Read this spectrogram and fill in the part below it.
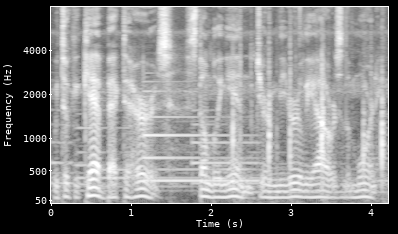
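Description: An actor playing a world-weary, hard-drinking detective in a noir radio play, with wry, understated delivery. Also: male voice, sits low, steady tone, fairly quick, music in the background. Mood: wry, brooding. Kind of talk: noir radio drama narration.

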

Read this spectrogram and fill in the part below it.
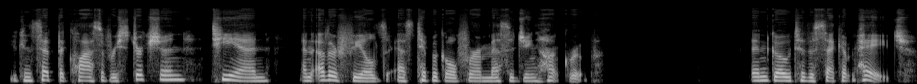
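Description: A woman reading scripted narration for a technical demonstration in a measured, instructional manner. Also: lowish voice, dry recording, clean studio sound. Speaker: software tutorial narrator.

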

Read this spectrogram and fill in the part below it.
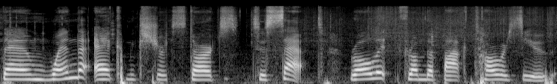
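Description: A young woman in her twenties whose first language is Japanese, giving slow, careful step-by-step cooking instructions in a casual vlog from a small home kitchen. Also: a little high, steady tone, darkish tone, a little hiss or hum, rough recording. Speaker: cooking vlogger.

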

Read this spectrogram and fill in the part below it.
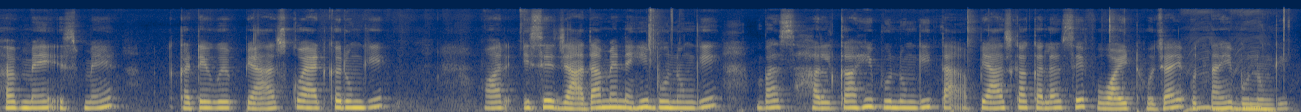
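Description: A woman's voice: medium pitch, steady tone, warm tone. A woman hosting a home cooking channel, patiently narrating each step of a recipe and often pointing things out to the viewer. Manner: slow, patient, repeats "ye dekhiye". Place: home kitchen.

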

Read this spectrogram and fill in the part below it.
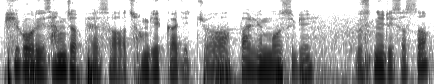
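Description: A man playing a low-voiced fatherly boss. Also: normal speed, mellow, natural voice. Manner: gruff, fatherly, informal. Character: middle-aged male department boss, fatherly. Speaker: voice actor. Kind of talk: webtoon audio drama acting. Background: background music.

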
